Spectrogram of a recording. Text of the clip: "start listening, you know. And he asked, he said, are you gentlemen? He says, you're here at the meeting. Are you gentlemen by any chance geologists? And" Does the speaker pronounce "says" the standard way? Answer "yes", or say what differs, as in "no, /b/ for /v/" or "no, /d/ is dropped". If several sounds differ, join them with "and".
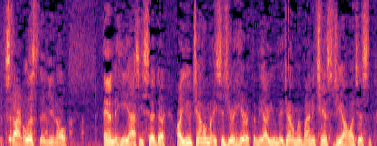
yes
